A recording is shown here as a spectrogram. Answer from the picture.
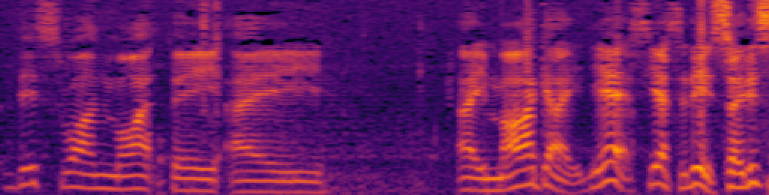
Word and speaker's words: Margate: Not Margate, Margate. Margate.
